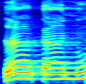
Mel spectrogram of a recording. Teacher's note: Qalqalah kubro pada huruf dal yang mati di akhir kalimat dan dibaca wakaf. Huruf dal ini kita memantulkan, jangan seperti lakanud.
